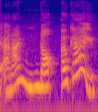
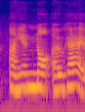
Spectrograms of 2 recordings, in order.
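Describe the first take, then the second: First: Drawn out slowly, okay falling away; slow dramatic sigh. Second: Not hit firmly, okay falling; stress on not. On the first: Admitting to viewers she's emotionally wrecked, slowly. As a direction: let it sink slowly, half-mock despair. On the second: Insisting to viewers she's wrecked, stress on not. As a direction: lean hard on not as a declaration. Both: Real, not acted.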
